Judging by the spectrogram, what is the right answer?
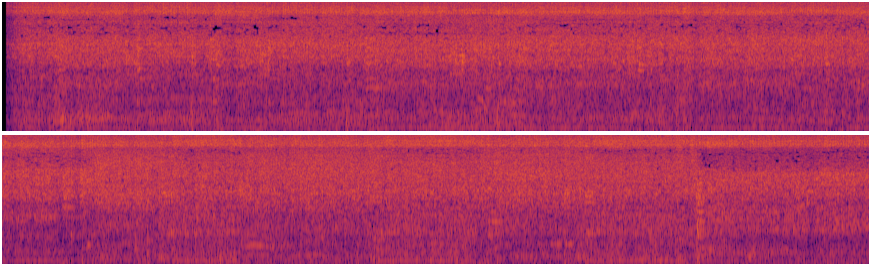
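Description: Vibratory bowl feeders of a hex-key and screw packing machine running. Loose steel parts make a steady, dense metallic rattle as they shake in the bowls, over a low hum.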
